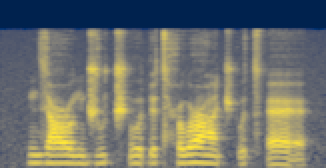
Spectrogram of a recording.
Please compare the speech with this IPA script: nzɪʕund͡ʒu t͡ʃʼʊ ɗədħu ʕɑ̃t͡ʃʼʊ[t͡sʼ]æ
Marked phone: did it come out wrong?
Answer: no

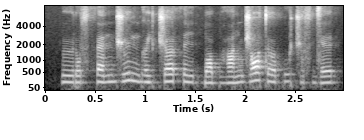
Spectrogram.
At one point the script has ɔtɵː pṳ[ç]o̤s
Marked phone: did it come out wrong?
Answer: yes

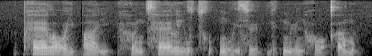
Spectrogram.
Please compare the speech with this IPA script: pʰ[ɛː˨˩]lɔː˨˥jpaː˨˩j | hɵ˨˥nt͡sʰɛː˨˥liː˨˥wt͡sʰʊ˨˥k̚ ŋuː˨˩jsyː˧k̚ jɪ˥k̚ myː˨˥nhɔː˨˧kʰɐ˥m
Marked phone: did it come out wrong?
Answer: yes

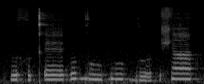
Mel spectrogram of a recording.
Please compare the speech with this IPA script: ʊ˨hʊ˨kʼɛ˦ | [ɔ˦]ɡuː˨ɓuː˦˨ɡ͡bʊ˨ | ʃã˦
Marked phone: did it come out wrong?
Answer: yes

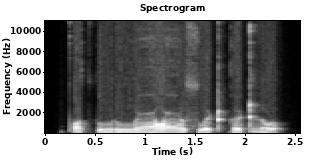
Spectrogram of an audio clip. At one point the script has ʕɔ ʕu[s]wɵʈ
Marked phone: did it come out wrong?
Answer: no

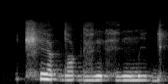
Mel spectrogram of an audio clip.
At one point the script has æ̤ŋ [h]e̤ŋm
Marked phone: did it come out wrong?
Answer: no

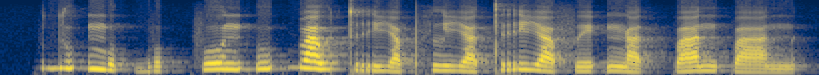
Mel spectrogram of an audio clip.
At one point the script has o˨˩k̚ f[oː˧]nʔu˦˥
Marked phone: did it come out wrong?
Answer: no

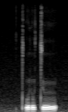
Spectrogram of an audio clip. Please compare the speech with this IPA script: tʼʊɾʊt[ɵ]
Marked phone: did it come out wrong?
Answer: no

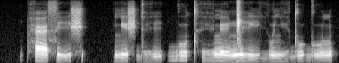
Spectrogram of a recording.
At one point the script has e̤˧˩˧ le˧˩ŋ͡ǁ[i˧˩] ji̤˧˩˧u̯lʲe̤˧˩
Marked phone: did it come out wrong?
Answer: no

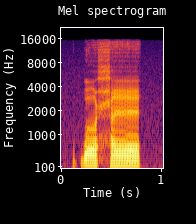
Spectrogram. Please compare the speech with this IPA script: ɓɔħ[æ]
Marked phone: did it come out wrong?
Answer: no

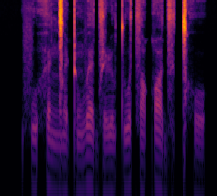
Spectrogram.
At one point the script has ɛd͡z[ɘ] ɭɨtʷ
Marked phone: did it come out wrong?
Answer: no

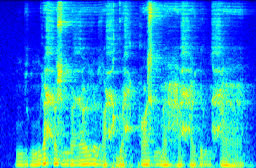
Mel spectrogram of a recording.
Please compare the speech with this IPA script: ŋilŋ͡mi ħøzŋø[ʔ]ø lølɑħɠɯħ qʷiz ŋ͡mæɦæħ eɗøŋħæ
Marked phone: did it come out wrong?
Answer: yes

